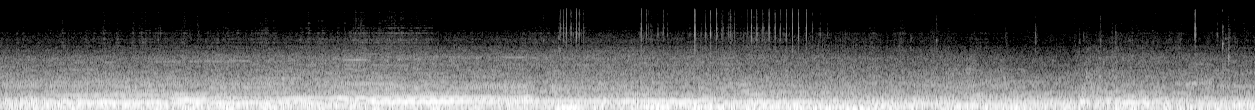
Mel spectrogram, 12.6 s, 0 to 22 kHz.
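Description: Nissan 350Z's 3.5-litre V6 heard from inside the cabin at track speed, over heavy road and tyre rumble. The engine note climbs steadily for the first five seconds, drops away about halfway, holds lower, then begins to climb again near the end.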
